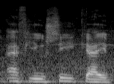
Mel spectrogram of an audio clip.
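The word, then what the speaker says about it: fok: Dutch version of it, which is not F-U-C-K but F-O-K, which is pronounced like fuck.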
